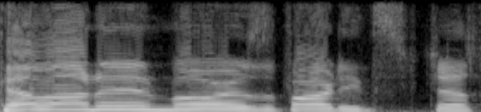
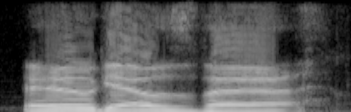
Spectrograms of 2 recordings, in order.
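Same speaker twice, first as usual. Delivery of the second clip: put-on a little drunk, tipsy voice; 4 semitones higher than usual. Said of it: "little drunk".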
